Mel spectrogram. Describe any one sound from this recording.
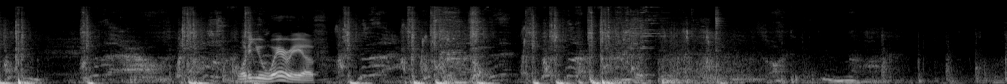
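Swords clash and thud in a close fight.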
